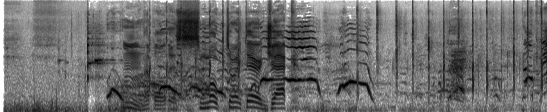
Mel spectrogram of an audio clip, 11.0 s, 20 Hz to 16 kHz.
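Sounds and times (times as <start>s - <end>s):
metal bat hitting ball: 1.7s - 2.2s.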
